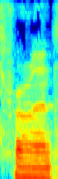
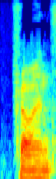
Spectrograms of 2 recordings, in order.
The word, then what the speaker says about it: Florent: pronouncing your name correctly is it florent yes it's florent or for ah but yeah florence is okay for me it's very hard to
